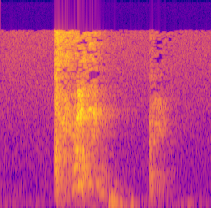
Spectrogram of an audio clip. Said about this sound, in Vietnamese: Cứ ho hoài, anh ho nó vô máy của tôi á, tiếng ho lớn lắm đó.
